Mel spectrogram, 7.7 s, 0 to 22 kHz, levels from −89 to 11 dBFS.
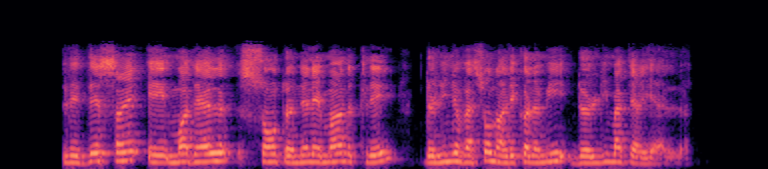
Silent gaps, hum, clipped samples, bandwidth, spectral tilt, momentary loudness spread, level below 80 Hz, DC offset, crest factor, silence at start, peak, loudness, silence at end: none; none; under 0.1%; 7.8 kHz; -4.5 dB/octave; 9 LU; -54 dBFS; under 0.1%; 16 dB; 0.65 s; 0 dBFS; -15 LUFS; 0.8 s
